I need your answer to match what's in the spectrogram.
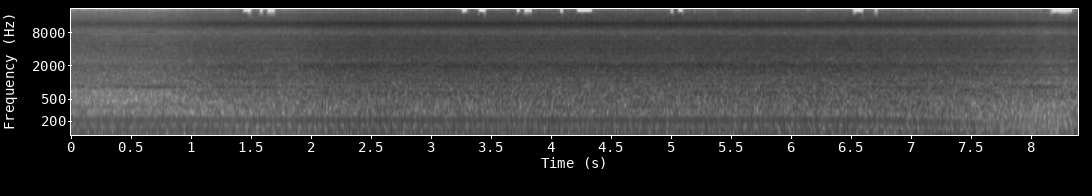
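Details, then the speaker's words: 1982 BMW 320i warming up after fuel system rework: steady low drone, then the note sags and wavers after pushing the gas pedal past a point, as if about to stall; stumbling idle after throttle, cause not pinned down. "okay so when I push the gas pedal past maybe that it it wanted to"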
